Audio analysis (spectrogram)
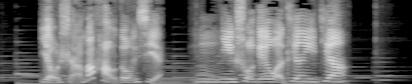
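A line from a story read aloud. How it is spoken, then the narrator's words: Smiling. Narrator (Chinese): 艾摩笑着说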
